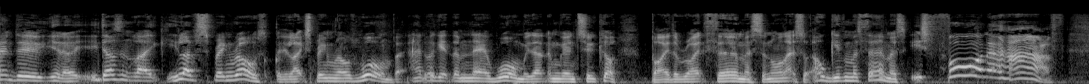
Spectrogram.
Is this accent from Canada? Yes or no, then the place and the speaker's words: no; England, United Kingdom; I was born and bred in England. I am English. My father was... his father is from Cyprus. He's Greek. Greek Cypriot.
